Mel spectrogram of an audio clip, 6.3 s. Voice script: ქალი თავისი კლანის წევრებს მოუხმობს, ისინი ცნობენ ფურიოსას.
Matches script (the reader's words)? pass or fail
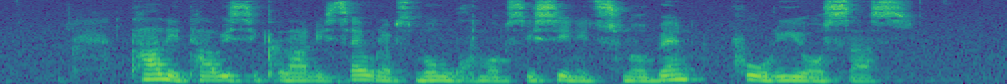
pass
